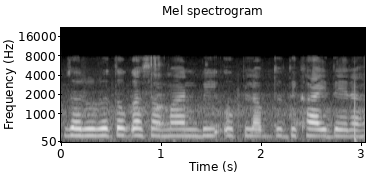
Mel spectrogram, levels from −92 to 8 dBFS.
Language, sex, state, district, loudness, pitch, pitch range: Hindi, female, Haryana, Rohtak, -15 LUFS, 235 Hz, 230-240 Hz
